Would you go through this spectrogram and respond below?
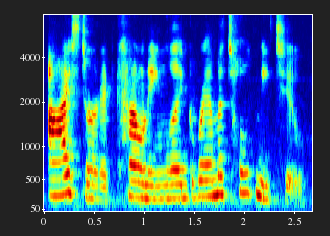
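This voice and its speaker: A woman reads a children's story aloud in a bright, fairly high voice. She is expressive with dialogue and sound words and takes her time. There is faint noise behind her. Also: measured pace.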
